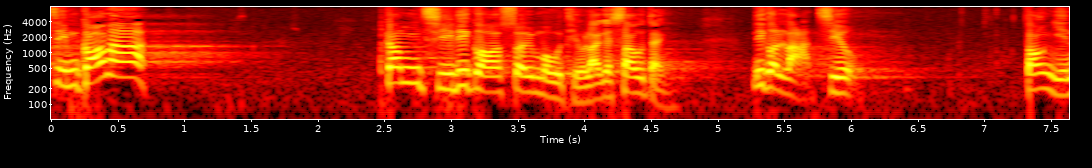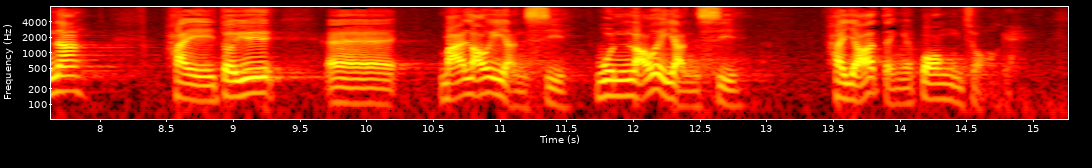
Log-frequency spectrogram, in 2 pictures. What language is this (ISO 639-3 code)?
yue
